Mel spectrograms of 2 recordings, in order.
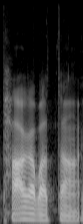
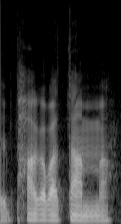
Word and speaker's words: Bhagavatam: Like instead of Bhagavata Puranam, you call it instead of Purana, you call it Puranam. And instead of Bhagavata, you say Bhagavatam.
